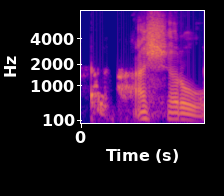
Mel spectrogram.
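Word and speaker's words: عشر: Asyru disukun kalau pakai asyru. Kalau asyarah ada taknya itu di fathah.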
